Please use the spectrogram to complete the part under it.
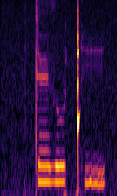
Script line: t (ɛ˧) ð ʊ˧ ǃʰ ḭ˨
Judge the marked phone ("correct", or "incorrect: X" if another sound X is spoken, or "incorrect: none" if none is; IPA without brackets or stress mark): correct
